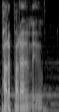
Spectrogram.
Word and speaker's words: Paraparaumu: to fly from npp which is pronounced paraparoumu so we're going to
